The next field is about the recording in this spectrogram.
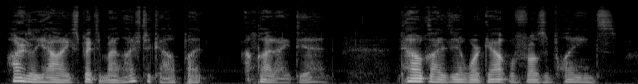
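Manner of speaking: ordinary delivery, nothing marked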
